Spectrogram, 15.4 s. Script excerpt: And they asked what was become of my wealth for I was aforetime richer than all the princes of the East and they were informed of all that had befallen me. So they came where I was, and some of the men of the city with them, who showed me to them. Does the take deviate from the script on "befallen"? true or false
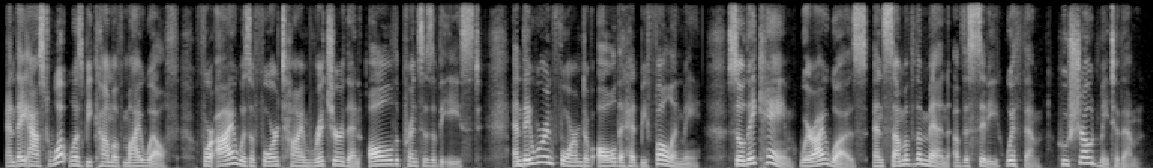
false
